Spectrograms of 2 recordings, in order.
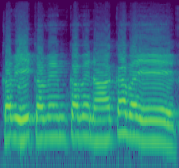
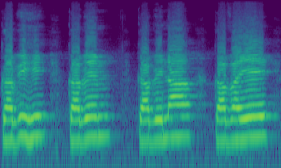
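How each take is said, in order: First: It is recited at quadruple speed. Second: It is recited slowly. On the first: "चौगुन में लेना है" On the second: "पहले धीरे से पढ़ना है"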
